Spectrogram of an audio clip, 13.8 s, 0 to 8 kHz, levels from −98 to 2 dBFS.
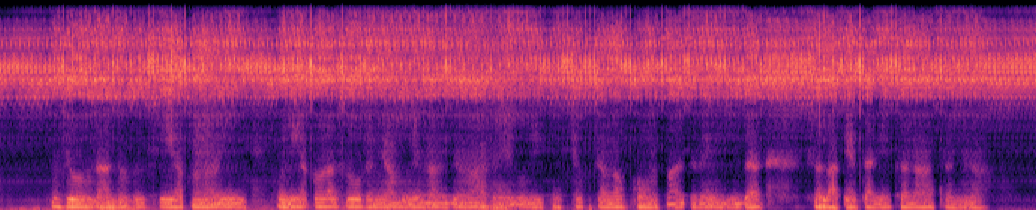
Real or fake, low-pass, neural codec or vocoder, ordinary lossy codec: fake; none; codec, 16 kHz, 0.9 kbps, LongCat-Audio-Codec; none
